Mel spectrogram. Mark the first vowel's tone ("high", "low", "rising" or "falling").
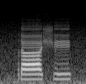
high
